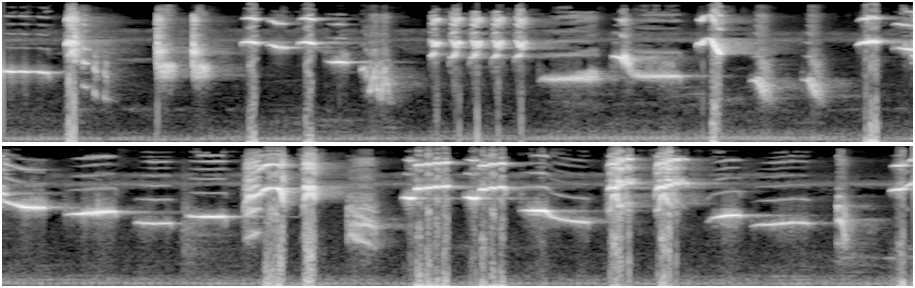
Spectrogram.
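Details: Wild local male shortwing (tledekan gunung) from Mount Merapi singing energetically, a rolling varied song used to stir other birds: high whistled notes, rapid trills and sharp clicks in fast bursts with short pauses, no other sounds.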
